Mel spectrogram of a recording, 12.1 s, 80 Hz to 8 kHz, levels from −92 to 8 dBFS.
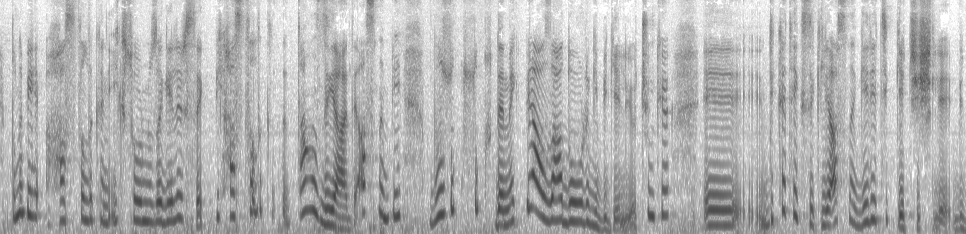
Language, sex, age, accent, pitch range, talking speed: Turkish, female, 40-59, native, 195-275 Hz, 135 wpm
